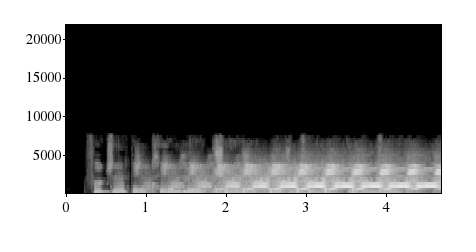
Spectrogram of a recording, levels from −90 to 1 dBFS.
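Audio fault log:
0.83 s to the end, feedback howl: two devices in the same room on this call are feeding each other, so the sound loops from a loudspeaker into a microphone with more gain each pass. Instead of dying away, the repeats pile up and narrow to a ringing tone near 1 kHz, with a loop delay of roughly 300 ms. It peaks at about 13 dB above the speech and never gets broken, running until the clip ends.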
